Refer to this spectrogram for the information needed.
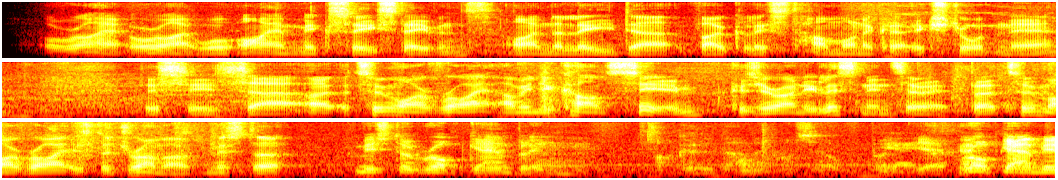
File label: Interview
